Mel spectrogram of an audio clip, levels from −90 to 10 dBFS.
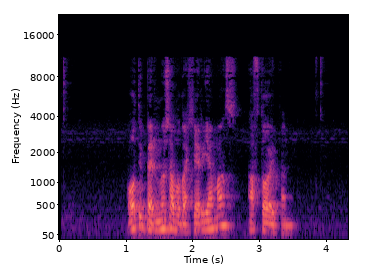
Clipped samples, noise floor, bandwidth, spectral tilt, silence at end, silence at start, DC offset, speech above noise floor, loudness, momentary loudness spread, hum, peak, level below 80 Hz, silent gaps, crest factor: under 0.1%; -62 dBFS; 11.5 kHz; -7 dB/octave; 0.8 s; 1.05 s; under 0.1%; 40 dB; -23 LUFS; 10 LU; none; -4 dBFS; -54 dBFS; none; 20 dB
